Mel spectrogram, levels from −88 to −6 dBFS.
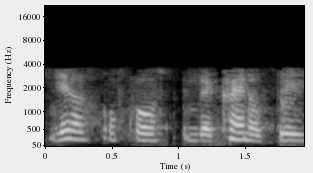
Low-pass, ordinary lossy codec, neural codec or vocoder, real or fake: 3.6 kHz; MP3, 16 kbps; codec, 16 kHz, 4 kbps, FreqCodec, smaller model; fake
